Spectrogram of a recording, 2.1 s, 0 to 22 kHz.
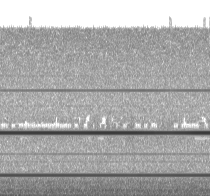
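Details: Philips 922 five-tube shortwave radio during on/off switch repair, strong cleaning fluid fumes in the room: thin steady high-pitched tone then a shrill chirp near the end; smoke alarm sounding, likely from the fumes.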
